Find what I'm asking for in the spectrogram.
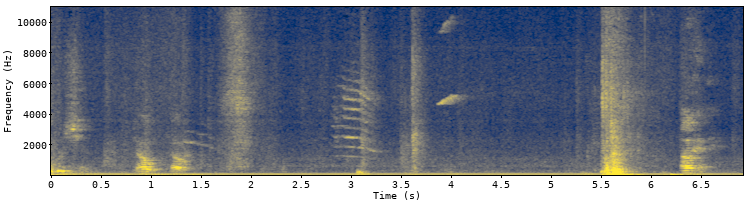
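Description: A cat in the room meows several times in a row, fairly loud, over a steady low hum, with a brief knock or bump partway through.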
